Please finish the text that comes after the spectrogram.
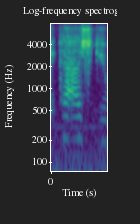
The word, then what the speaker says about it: Akashic: You're going to have to try to figure it out there, and maybe remember to go to the Akashic records, because everything is recorded.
